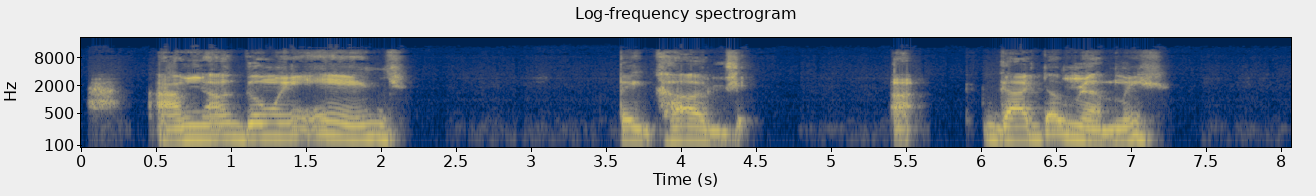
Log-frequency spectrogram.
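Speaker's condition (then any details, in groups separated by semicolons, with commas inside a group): Cerebral palsy with speech impediment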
